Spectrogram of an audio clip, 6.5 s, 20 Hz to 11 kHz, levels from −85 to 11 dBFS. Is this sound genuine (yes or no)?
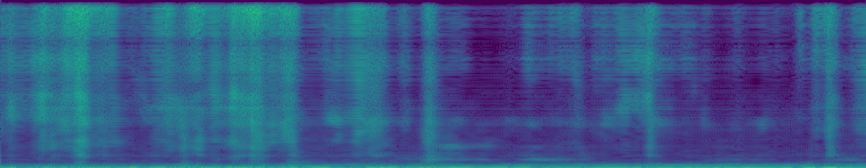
no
